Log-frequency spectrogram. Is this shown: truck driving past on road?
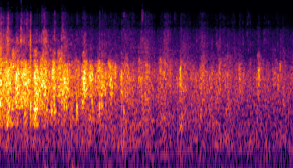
no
